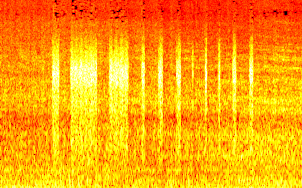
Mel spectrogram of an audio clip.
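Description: Loaded freight train of tank cars and open hopper cars rolling past at speed, a steady rumble of steel wheels on rail. About a second in comes a run of short high hissing bursts that grow shorter and quicker toward the end.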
